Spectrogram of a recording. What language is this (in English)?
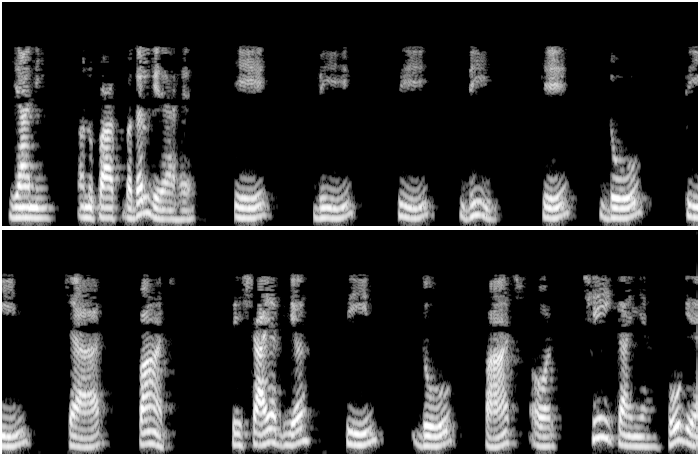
Hindi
